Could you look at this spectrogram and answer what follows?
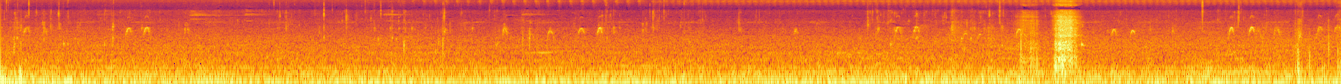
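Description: Ducks calling: a scatter of short, faint calls over a steady low rumble, with one short, louder sound about ten seconds in.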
